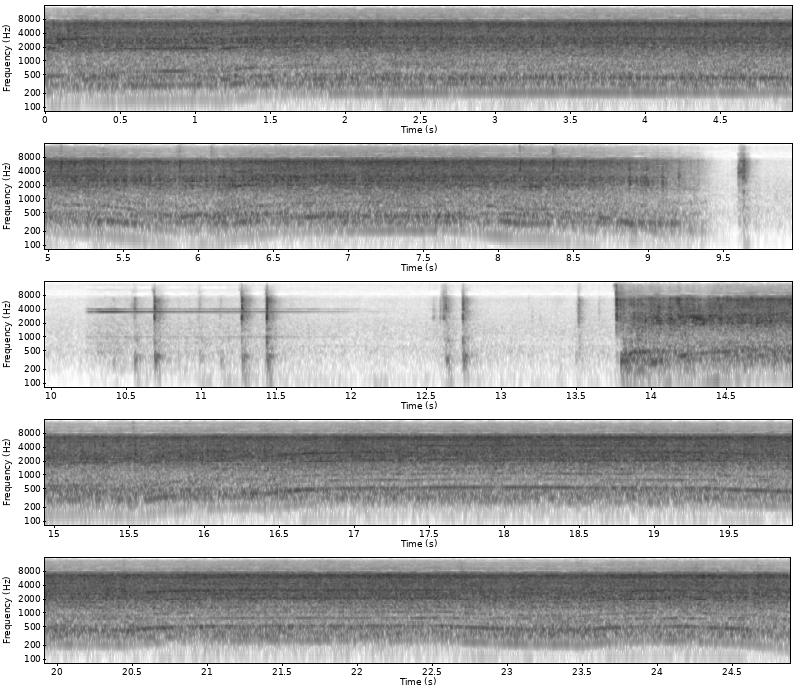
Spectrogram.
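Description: A loud electric grinder whirs steadily as it pulverizes popped popcorn in a home kitchen, the motor pitch wavering as the load shifts. The machine cuts out for a few seconds with faint clatter in between, then roars back on.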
